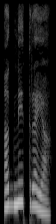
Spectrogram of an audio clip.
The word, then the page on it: ಅಗ್ನಿತ್ರಯ: agnitraya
